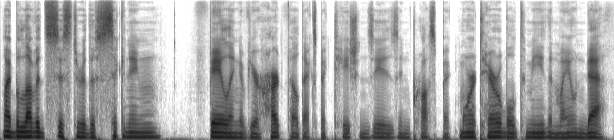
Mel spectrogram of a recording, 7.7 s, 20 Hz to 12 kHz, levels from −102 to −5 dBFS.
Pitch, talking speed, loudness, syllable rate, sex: 100 Hz, 170 wpm, -21 LUFS, 4.8 syllables/s, male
